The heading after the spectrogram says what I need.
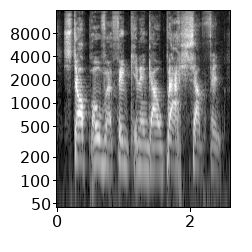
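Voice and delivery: rough-and-ready ork war boss voice. Acted. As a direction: play a brutish warlord giving advice. War boss figurine gives advice.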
